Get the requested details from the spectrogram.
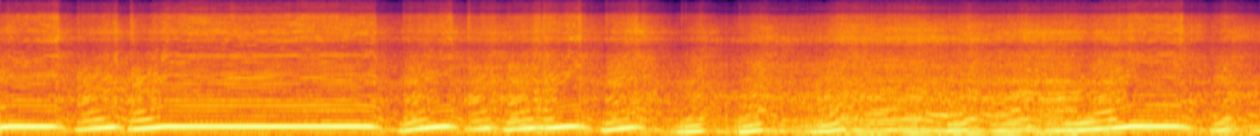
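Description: A snowmobile engine roars loudly close by, revving up and down.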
